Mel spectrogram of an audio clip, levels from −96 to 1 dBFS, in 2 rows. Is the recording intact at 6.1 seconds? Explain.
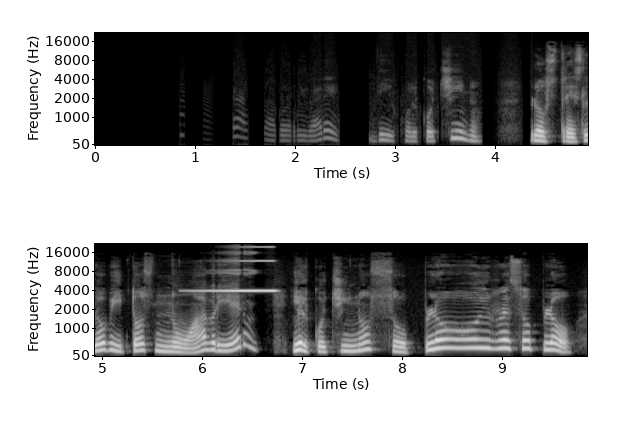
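No, 6.1 s falls inside a loudspeaker feedback squeal from 5.76 to 6.78 s, right after "tres lobitos": a mic-to-speaker loop swells a 3.9 kHz tone, about 5 dB above the speech.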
